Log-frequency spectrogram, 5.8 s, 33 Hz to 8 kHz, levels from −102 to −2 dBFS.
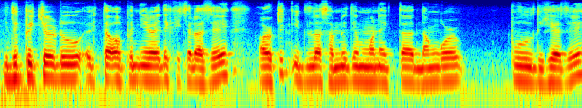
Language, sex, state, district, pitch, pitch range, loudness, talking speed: Nagamese, male, Nagaland, Dimapur, 140 Hz, 130-145 Hz, -15 LUFS, 215 wpm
